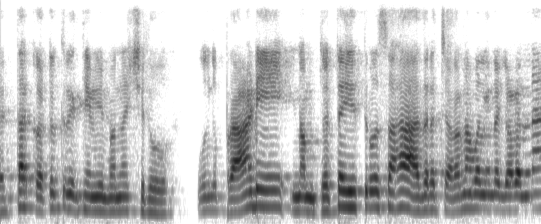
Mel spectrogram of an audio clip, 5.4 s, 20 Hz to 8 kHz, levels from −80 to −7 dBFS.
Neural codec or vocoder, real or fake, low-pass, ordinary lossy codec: codec, 16 kHz, 1 kbps, X-Codec, HuBERT features, trained on general audio; fake; 7.2 kHz; Opus, 32 kbps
